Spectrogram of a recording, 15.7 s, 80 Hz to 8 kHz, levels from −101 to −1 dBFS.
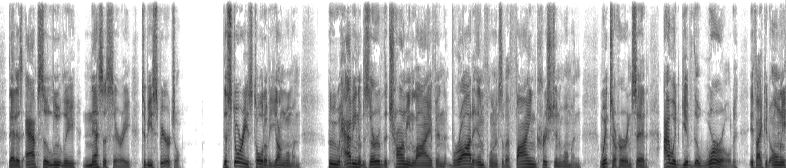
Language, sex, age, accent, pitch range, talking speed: English, male, 40-59, American, 105-130 Hz, 165 wpm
